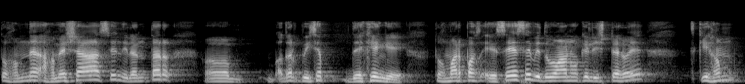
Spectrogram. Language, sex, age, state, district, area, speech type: Hindi, male, 45-60, Madhya Pradesh, Ujjain, rural, spontaneous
